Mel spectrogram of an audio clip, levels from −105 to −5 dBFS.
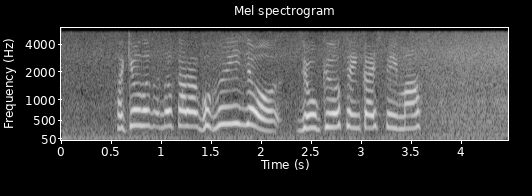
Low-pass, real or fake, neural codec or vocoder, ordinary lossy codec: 5.4 kHz; real; none; none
